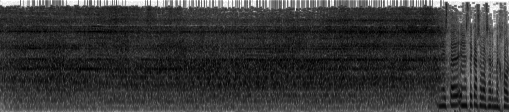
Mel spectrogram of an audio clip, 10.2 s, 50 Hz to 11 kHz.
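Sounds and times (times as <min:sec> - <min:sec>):
military jet airplane roaring as it comes in to land: 0:00.0 - 0:10.0
speech: 0:08.8 - 0:10.1.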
